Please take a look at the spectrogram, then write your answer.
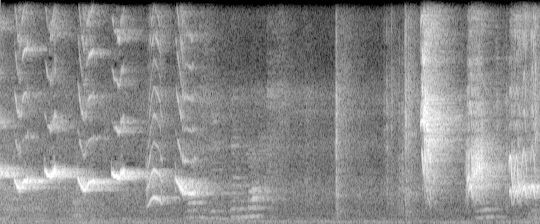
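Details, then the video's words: A caged cucak ijo (green leafbird) sings "raja tembak": a quick string of whistled slurs, a brief lull with faint low notes, then harsh, noisy squawk-like bursts. "cucak ijo " raja tembak ""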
